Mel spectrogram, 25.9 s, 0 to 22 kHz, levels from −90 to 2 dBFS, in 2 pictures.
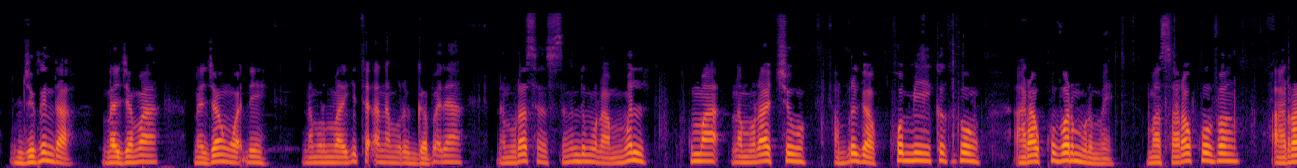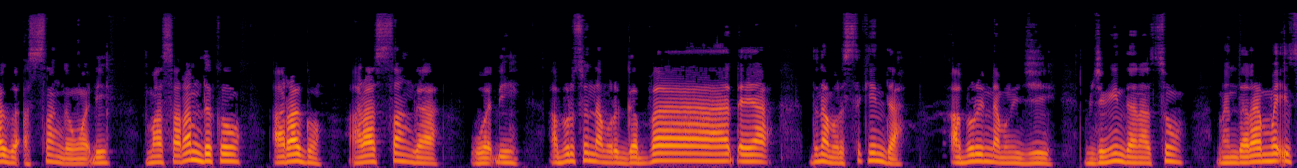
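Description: No audible technical faults detected.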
